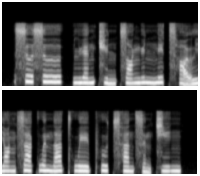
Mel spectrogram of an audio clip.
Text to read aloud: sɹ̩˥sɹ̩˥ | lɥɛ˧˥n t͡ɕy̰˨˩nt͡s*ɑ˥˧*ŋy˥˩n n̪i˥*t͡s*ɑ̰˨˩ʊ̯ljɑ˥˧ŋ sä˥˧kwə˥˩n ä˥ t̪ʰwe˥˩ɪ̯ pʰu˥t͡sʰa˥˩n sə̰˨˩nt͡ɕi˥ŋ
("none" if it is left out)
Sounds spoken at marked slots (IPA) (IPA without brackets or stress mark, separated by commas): ɑ˧˥, t͡sʰ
